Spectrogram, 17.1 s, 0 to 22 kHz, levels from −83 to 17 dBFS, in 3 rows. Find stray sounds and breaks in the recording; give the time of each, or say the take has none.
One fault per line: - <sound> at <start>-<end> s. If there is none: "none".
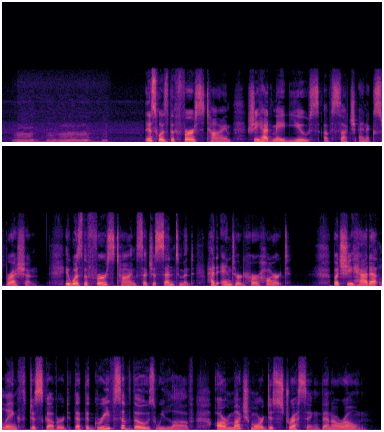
- sigh at 0.2-1.7 s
